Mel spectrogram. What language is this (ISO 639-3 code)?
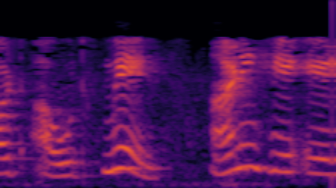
mar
